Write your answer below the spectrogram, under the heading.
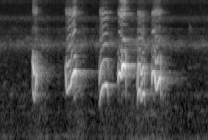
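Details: Red-whiskered bulbul, a caged decoy, singing one quick phrase of six rich, warbled chirps, each sliding down then up, closely spaced over about one and a half seconds.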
